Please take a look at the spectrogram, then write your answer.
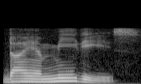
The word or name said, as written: Diomedes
